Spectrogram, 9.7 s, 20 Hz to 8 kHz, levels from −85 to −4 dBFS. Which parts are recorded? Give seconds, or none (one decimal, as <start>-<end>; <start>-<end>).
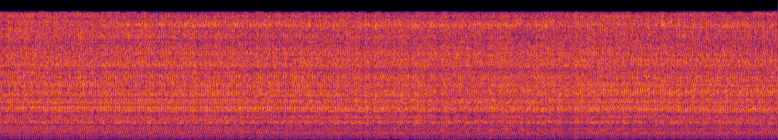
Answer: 0.0-4.3; 7.4-9.7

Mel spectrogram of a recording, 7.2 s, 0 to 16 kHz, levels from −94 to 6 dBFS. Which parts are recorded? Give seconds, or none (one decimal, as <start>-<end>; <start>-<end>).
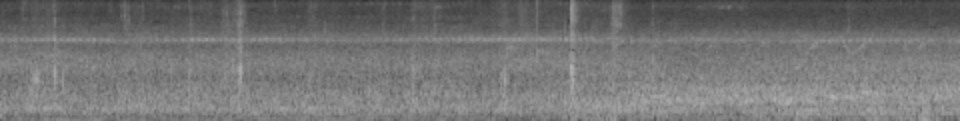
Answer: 0.0-3.6; 4.2-7.2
